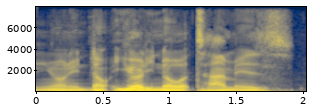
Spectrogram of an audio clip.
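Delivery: ordinary talk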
